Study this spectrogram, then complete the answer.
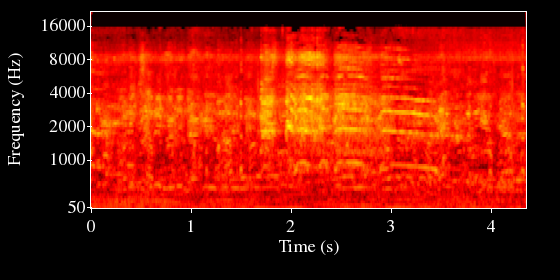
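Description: A rooster crows loudly nearby, a drawn-out call rising over a busy background of other chickens and murmuring voices, at a chicken market in Tabunok, Talisay, Cebu.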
